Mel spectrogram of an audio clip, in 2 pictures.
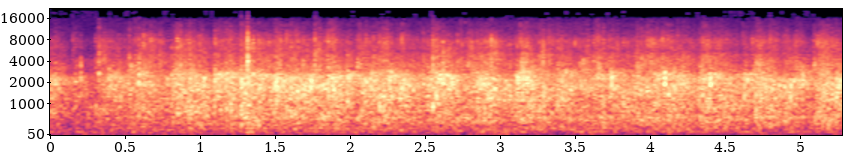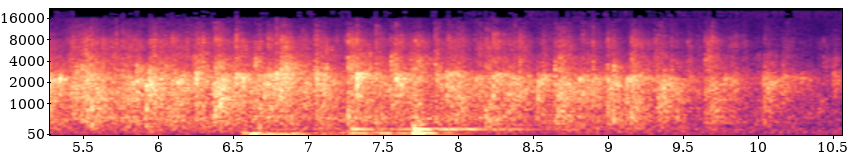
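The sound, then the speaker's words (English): An audience claps steadily and densely for about ten seconds for local merchants receiving an award, a sustained wash of applause with a brief low thump partway through and no voices over it. “So please join me in giving our merchants a round of applause.”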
